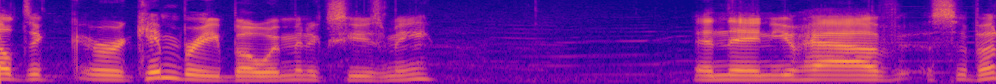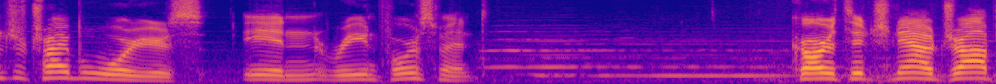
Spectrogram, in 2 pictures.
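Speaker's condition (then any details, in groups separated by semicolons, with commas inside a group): No condition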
